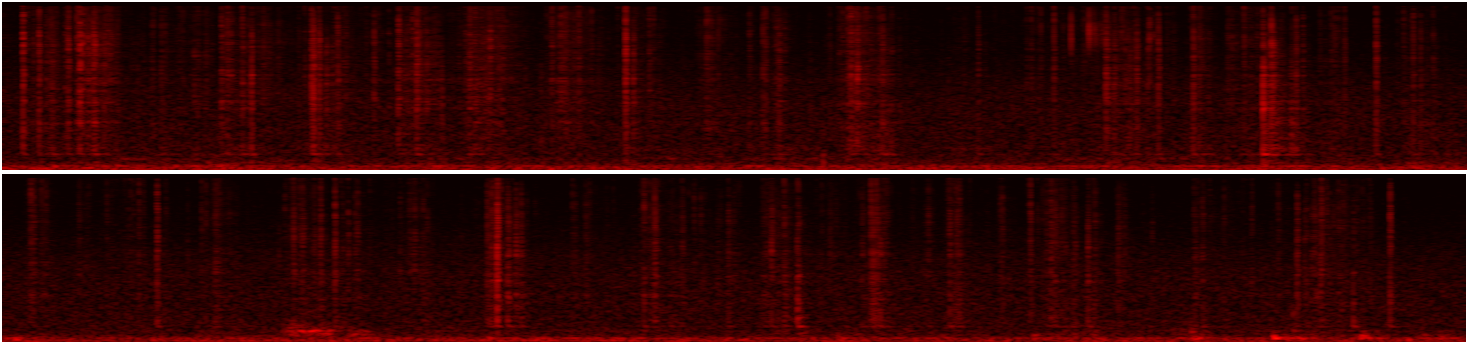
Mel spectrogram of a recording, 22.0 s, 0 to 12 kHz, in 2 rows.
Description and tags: sand pour on wood FF667
sand, sand pour, sand pour on wood, wood
wood, pour, sand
